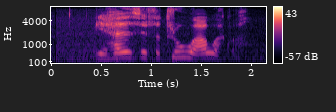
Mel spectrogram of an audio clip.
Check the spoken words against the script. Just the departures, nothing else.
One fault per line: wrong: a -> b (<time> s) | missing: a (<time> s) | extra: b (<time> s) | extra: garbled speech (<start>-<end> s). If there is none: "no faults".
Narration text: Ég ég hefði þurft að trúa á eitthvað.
missing: ég (0.6 s)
